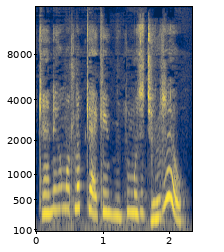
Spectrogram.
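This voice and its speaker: A woman playing an indignant girlfriend in a comedic phone-call sketch, keeping her voice hushed and pleading. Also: sits high, expressive, a little fast, vocal fry, a little hiss or hum.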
